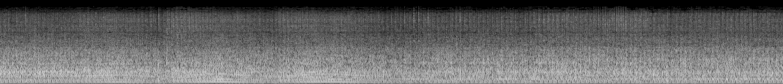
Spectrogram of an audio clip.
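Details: Push mower small single-cylinder engine after carburetor cleaning, air cleaner refitted: catches, revs briefly, then settles into a steady even run with no misses or surging; normal running.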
